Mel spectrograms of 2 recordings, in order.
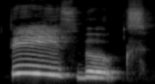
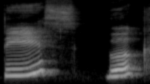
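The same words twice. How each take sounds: First: THESE with a long "ee"; emphasis on E. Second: Said in the usual way. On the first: Shown as a demonstration. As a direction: stretch the vowel in THESE before books. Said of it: "dá uma ênfase aqui no E".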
